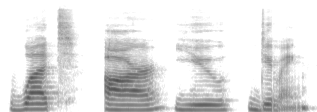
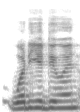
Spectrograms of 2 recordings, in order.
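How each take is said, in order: First: Every word is pronounced fully and separately. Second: The words are reduced and run together. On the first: The speaker calls it wrong. "will they pronounce every single word" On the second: The speaker calls it right. "They're going to say"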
